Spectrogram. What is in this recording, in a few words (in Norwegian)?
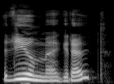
"rjummægraaut", Hemsedal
